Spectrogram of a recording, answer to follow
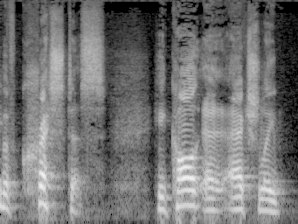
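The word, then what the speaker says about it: Chrestus: a conflict between Jews by the name of Crestus. He calls it Crestus. He mispronounced it.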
